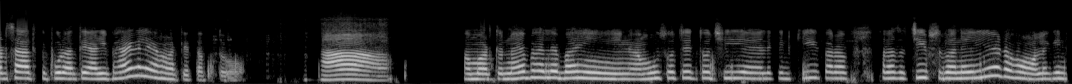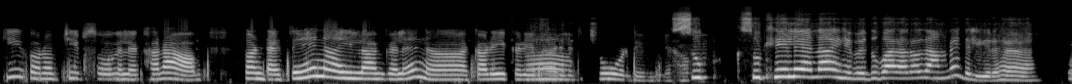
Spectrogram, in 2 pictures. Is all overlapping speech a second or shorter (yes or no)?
yes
